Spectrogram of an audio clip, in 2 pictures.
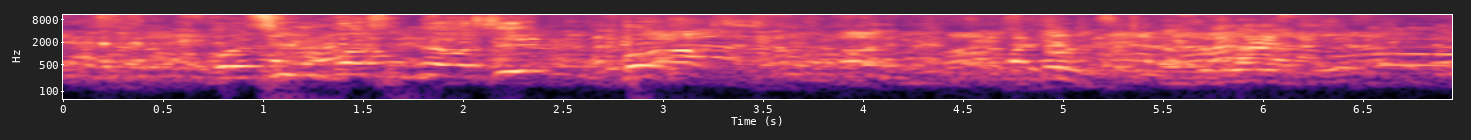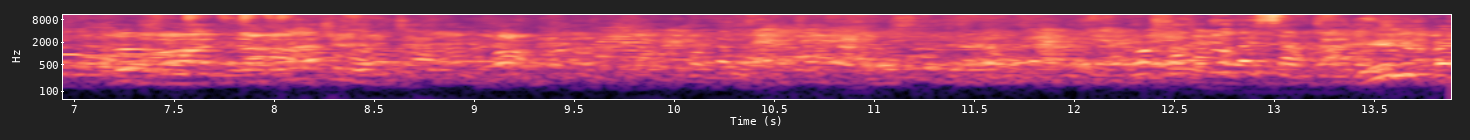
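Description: A crowd of people chatter and call out in a room.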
